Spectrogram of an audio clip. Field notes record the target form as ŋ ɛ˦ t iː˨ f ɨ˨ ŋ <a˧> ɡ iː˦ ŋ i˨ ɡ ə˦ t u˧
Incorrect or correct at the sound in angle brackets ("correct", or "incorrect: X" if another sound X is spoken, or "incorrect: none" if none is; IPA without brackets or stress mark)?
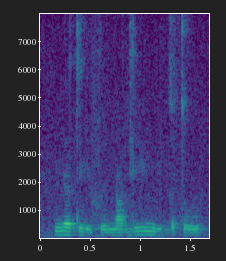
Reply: correct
